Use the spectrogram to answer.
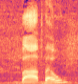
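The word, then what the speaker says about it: Babbel: Chama Babel, que é alemão falando Babel, tipo uhum. Torre de Babel. Uhum. B-A-B-B-E-L. É, são dois Bs. Dois Bs no, no, na segunda sílaba.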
